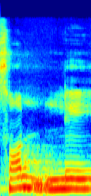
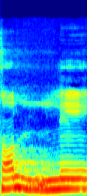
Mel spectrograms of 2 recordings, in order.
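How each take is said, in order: First: The first syllable is heavy, with a rounded vowel. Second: The first syllable is heavy, with a rounded vowel.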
